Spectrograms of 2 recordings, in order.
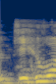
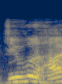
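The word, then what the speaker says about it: जिह्वा: group में भी डाला था ना हा और वा तो जिवा होता है जिहा नहीं होता जिवा होता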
